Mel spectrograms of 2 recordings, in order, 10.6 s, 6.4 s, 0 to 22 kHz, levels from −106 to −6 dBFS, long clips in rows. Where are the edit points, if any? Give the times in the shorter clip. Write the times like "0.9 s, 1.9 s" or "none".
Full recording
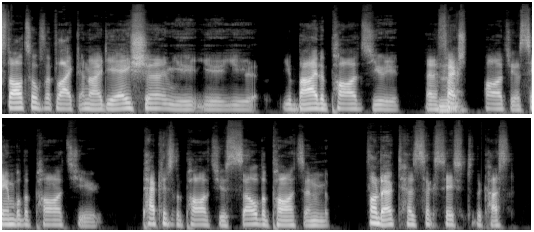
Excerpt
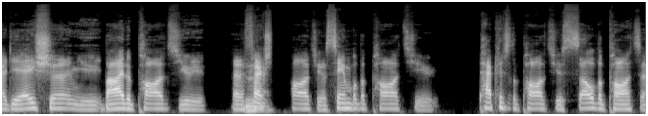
1.0 s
